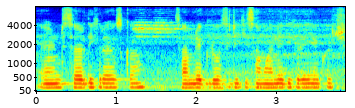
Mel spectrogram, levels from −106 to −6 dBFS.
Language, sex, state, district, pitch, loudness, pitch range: Hindi, male, Bihar, Sitamarhi, 140 Hz, -27 LUFS, 140-145 Hz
